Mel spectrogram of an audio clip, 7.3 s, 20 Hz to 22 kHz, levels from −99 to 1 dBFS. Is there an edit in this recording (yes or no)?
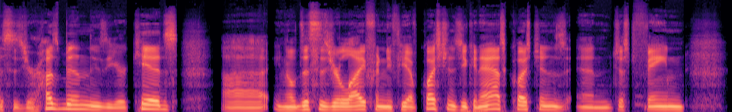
no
